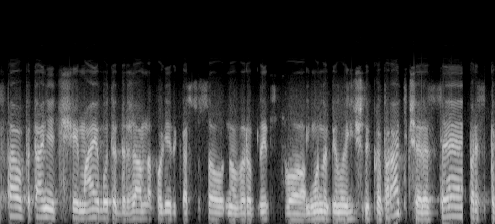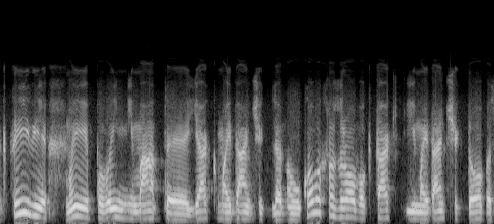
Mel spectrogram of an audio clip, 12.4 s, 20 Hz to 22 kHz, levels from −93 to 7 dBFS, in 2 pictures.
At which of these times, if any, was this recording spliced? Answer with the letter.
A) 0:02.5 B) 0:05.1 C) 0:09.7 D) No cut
B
